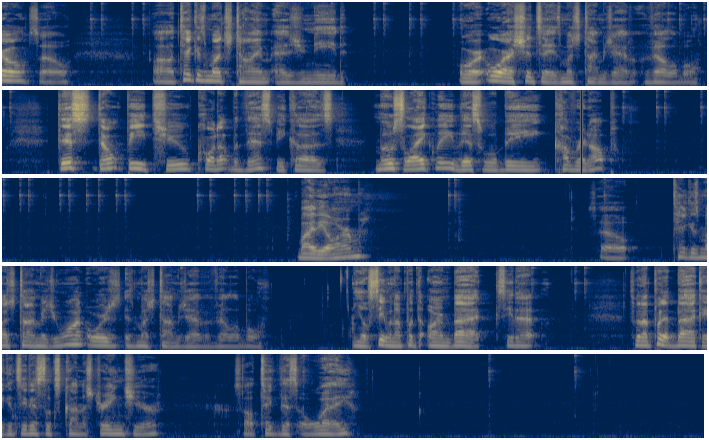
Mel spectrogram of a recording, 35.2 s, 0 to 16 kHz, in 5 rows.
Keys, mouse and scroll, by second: 0.9 click, 1.5 click, 1.9 double click, 2.5 double click, 3.3 click, 3.8 click, 4.1 click, 4.6 click, 4.7 double click, 5.1 click, 6.7 click, 7.1 click, 10.2 ctrl+click, 13.2 click, 13.6 click, 13.7 double click, 14.1 double click, 14.3 double click, 14.4 double click, 14.7 double click, 15.0 double click, 15.1 double click, 15.3 double click, 16.1 double click, 16.5 click, 18.6 click, 25.3 click, 26.4 click, 27.0 click, 31.2 click, 33.1 click.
